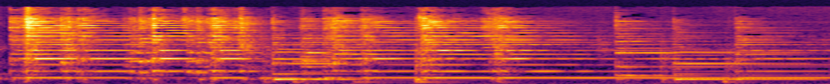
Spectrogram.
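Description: Bağlama (long-necked Turkish saz) playing an instrumental phrase: a quick run of plucked melody notes over a steady ringing drone, the last notes left to fade away near the end.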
